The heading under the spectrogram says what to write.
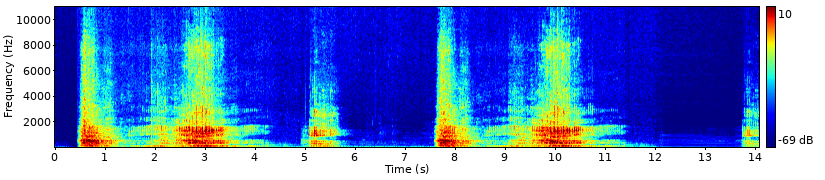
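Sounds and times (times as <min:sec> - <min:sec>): lion roaring: 0:00.4 - 0:05.8, 0:07.6 - 0:11.5, 0:13.7 - 0:14.0.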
